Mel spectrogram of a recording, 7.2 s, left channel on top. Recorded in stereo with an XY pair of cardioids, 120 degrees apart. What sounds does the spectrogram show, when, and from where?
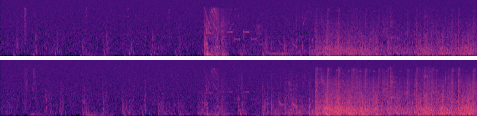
Only background noise.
